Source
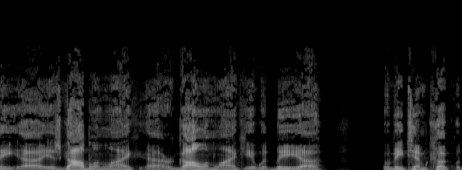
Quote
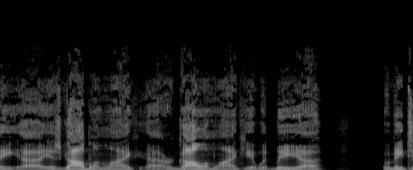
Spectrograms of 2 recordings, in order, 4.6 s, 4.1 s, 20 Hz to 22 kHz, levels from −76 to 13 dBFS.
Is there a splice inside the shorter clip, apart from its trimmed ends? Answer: no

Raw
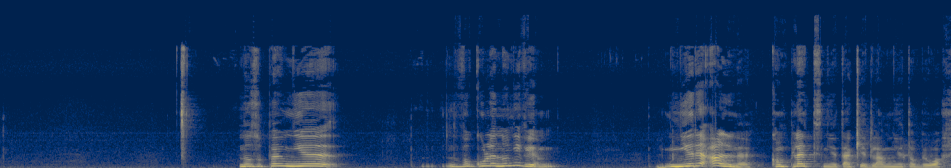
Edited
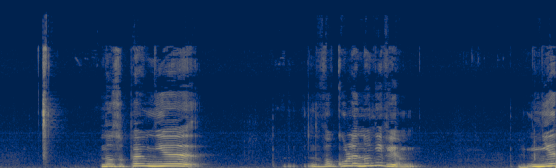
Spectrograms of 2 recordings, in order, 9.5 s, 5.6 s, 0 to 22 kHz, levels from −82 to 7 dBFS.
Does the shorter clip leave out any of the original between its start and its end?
no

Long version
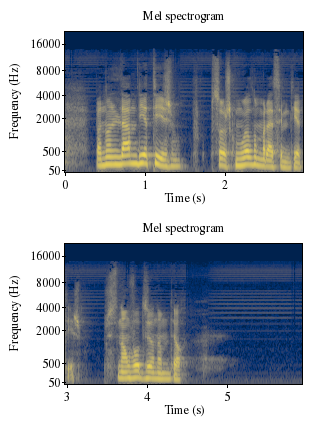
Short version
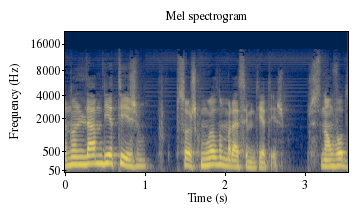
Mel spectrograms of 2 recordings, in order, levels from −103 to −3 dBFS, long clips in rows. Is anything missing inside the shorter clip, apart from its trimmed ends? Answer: no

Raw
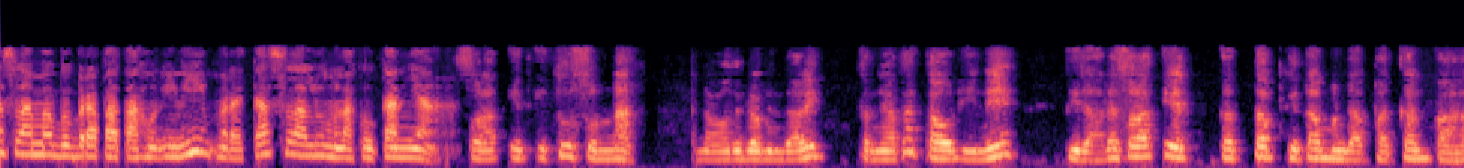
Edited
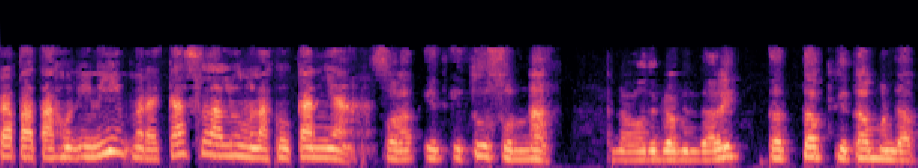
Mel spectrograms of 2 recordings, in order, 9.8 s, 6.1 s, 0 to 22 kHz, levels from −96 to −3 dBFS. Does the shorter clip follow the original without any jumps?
no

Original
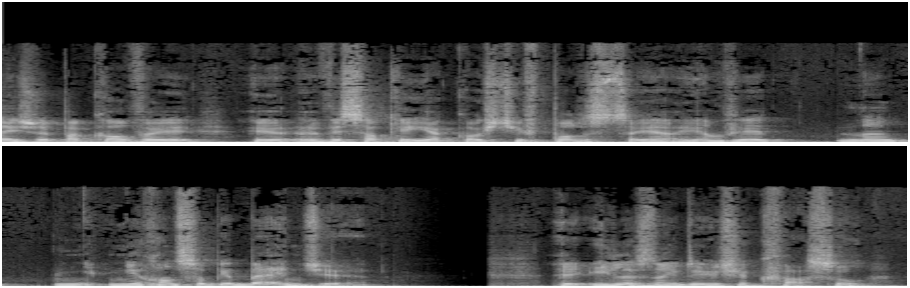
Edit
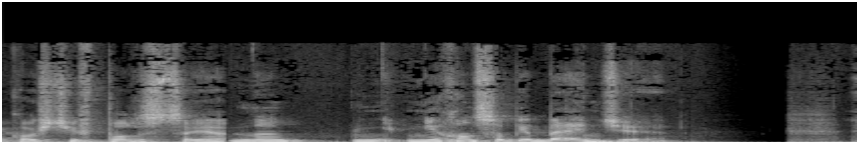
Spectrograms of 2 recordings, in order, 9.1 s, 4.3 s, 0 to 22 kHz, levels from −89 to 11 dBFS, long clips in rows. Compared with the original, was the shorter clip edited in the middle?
yes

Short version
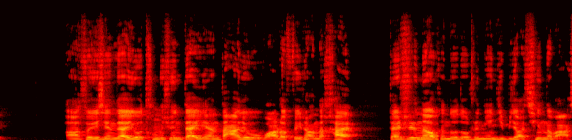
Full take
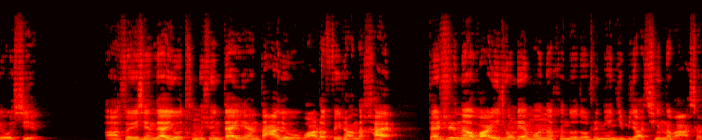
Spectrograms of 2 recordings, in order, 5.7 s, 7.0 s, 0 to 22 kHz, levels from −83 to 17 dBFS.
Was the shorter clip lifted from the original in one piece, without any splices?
no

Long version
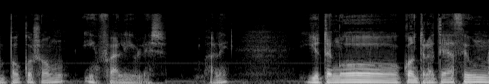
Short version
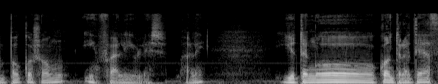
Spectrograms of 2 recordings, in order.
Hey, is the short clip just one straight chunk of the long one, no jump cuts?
no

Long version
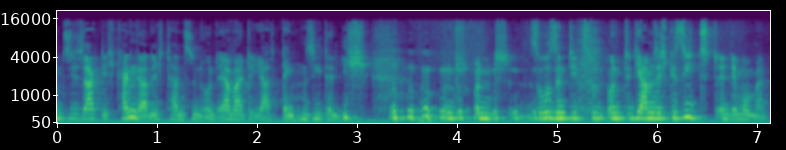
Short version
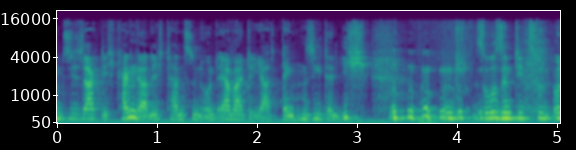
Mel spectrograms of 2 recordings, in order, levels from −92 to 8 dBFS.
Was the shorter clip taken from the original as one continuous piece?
no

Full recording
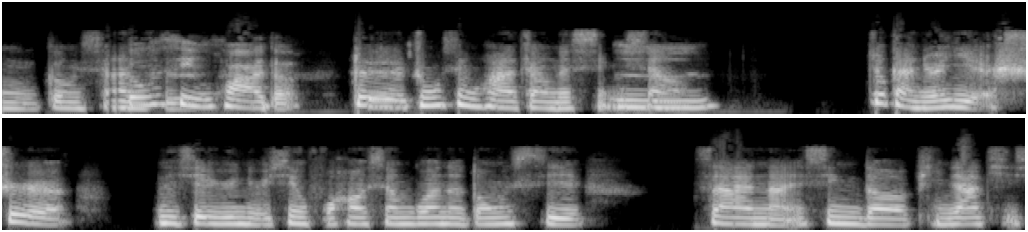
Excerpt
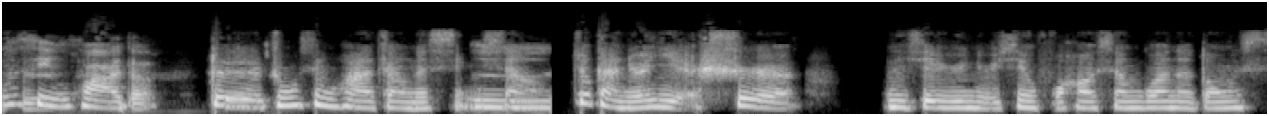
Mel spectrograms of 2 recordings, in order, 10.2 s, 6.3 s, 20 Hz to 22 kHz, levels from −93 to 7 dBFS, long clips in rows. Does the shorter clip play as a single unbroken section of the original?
no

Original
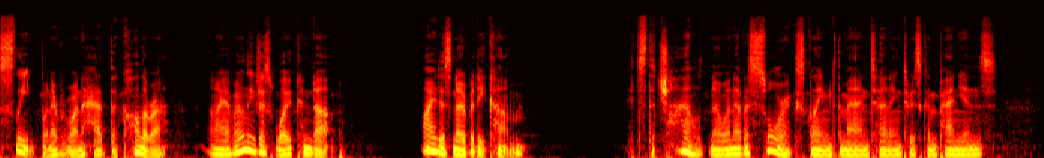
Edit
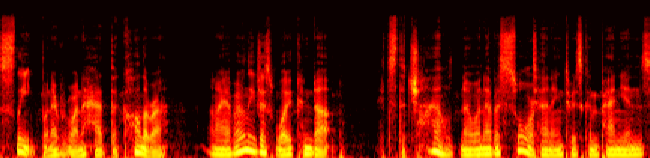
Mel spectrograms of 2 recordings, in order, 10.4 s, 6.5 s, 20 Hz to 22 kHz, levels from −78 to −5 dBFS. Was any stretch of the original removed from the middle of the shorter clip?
yes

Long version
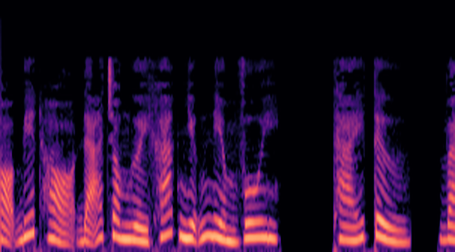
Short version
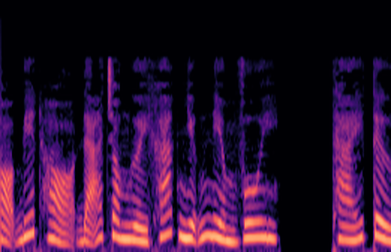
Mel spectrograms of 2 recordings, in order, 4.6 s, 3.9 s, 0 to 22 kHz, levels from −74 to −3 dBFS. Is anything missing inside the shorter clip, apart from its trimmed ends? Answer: no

